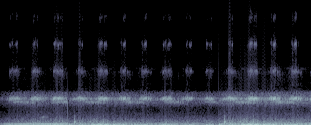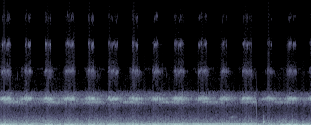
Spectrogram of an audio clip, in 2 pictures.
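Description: A cricket chirping steadily, about two and a half chirps a second, over a low background rumble.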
